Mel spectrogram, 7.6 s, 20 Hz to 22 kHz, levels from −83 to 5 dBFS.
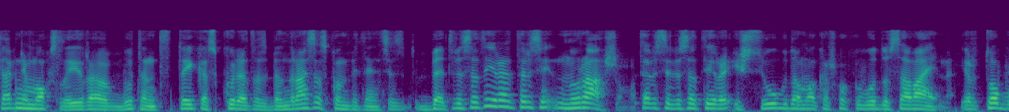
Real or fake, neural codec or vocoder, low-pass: fake; autoencoder, 48 kHz, 128 numbers a frame, DAC-VAE, trained on Japanese speech; 7.2 kHz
